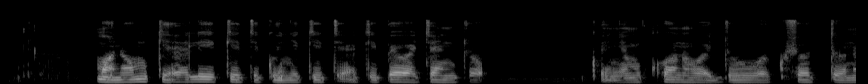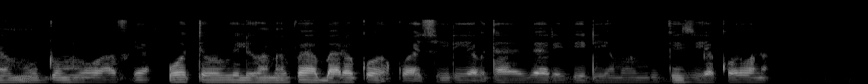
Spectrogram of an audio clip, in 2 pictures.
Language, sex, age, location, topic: Swahili, male, 36-49, Wajir, health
